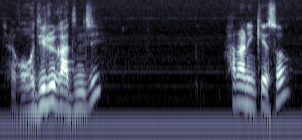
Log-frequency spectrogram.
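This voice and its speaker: Male pastor, lively sermon, pitch all over, faint hum behind, Korean. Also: moderate pace, husky. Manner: animated, swings from hushed to loud, laughs often. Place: church sanctuary.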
